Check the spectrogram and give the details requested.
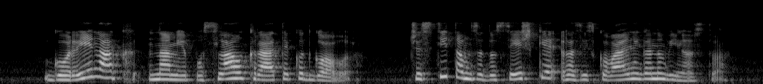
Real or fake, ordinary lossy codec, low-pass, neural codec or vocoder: fake; none; 7.2 kHz; codec, 16 kHz, 8 kbps, FunCodec, trained on LibriTTS, 25 frames a second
